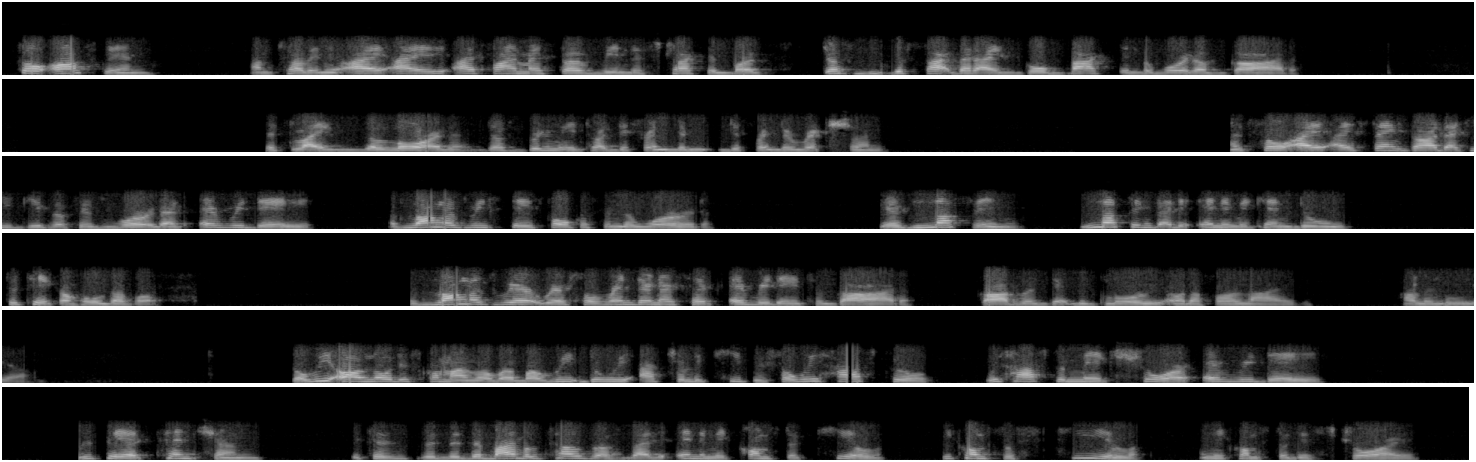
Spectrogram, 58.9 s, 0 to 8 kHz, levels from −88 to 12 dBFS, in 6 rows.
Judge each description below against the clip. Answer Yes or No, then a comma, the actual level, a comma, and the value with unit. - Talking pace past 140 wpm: Yes, average, 150 wpm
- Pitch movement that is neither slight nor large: Yes, average, 3.9 semitones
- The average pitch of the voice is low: No, medium, 180 Hz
